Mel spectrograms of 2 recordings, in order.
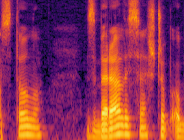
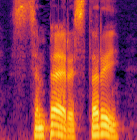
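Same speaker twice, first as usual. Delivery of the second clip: exclaiming, calling out; 4 dB louder than usual. A man greets the narrator's father at the door, exclaiming. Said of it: "вигукнув Барсело".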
